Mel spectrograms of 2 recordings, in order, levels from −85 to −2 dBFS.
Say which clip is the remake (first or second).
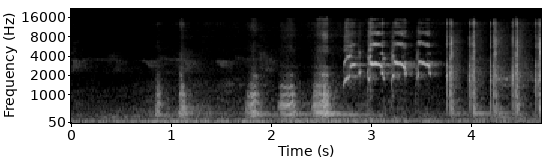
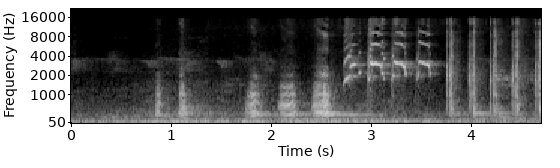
first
